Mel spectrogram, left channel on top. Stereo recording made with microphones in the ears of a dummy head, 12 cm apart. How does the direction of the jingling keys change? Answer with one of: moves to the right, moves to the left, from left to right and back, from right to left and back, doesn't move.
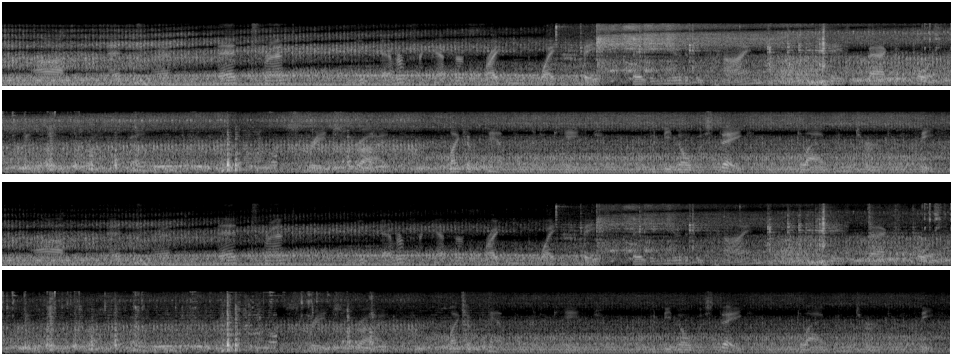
moves to the right.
